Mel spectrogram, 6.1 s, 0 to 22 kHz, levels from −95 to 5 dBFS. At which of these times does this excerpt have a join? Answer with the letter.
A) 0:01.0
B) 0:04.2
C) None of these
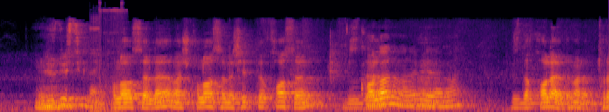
A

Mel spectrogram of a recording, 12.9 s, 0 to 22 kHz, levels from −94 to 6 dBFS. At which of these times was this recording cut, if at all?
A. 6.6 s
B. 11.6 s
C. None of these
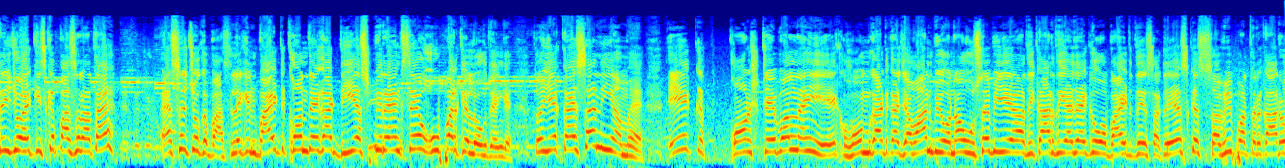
B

